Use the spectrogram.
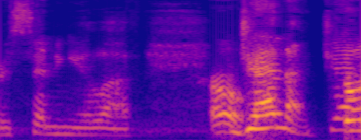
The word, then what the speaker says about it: Jenna: Jenna, not Jane.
